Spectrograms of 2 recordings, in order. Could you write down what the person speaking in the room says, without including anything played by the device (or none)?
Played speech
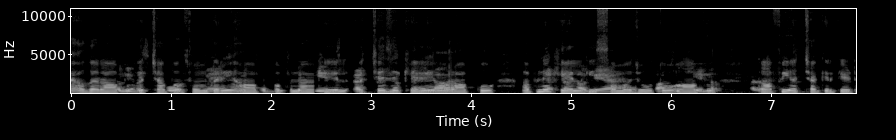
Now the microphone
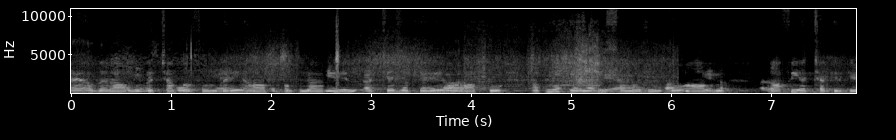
none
